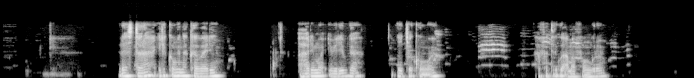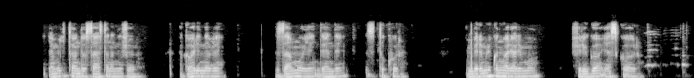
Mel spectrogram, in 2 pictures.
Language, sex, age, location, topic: Kinyarwanda, male, 25-35, Nyagatare, finance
